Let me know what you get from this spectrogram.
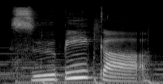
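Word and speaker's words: スピーカー: For instance, "speaker" is pronounced as "su-pee-kah."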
